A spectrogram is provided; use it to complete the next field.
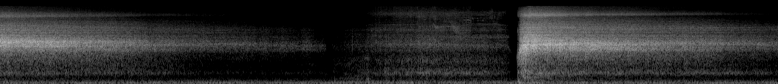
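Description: Ocean waves crash against the Santa Monica Pier and its wooden poles: a broad, hissing rush of surf fades to a low wash, then a sudden loud crash bursts in and slowly recedes.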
